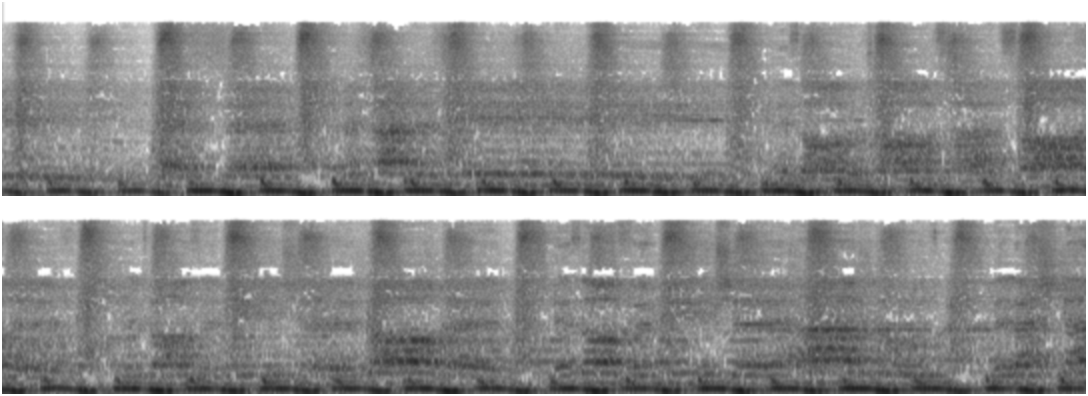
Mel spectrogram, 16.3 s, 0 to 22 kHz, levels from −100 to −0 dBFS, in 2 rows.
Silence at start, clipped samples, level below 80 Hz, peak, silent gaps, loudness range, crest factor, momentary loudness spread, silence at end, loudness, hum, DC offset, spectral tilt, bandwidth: 0 s; under 0.1%; -30 dBFS; -6 dBFS; none; 1 LU; 16 dB; 4 LU; 0 s; -21 LUFS; none; under 0.1%; -4.5 dB/octave; 14 kHz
